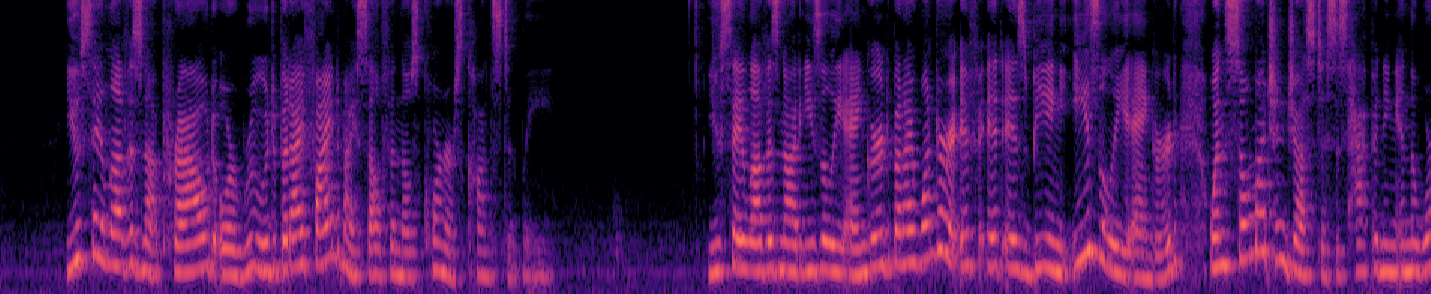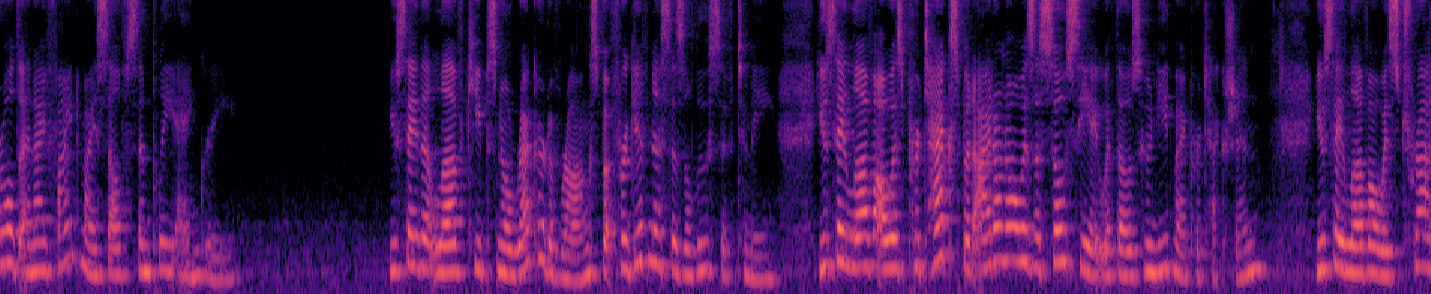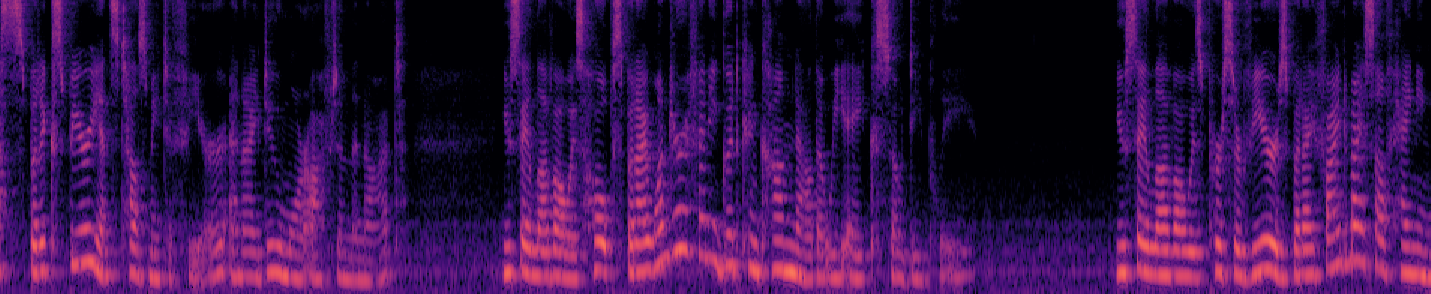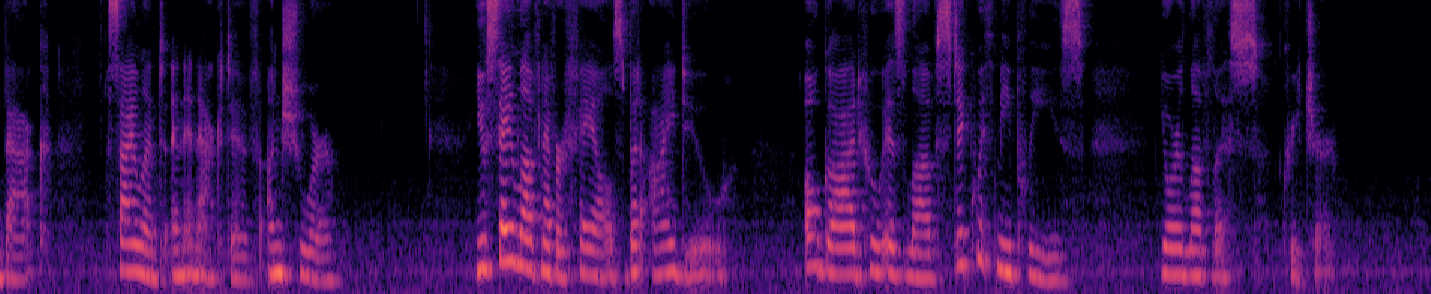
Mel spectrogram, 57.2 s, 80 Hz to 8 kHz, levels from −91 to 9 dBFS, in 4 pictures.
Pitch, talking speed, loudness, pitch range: 235 Hz, 155 wpm, -31 LUFS, 210-265 Hz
